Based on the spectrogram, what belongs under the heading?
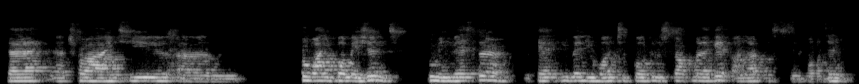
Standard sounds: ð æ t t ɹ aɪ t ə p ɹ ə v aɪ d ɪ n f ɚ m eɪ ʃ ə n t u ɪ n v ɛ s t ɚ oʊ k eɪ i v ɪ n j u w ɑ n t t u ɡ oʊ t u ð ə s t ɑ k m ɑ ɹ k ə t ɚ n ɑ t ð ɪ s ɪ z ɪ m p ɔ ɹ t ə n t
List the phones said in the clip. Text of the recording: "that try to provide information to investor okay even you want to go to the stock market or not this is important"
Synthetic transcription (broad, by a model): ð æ t t ɹ aɪ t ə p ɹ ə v aɪ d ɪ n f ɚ m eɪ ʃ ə n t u ɪ n v ɛ s t ɚ oʊ k eɪ i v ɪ n j u w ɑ n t t u ɡ oʊ t u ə s t ɑ k m ɑ ɹ k ə t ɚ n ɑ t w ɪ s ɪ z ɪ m p ɔ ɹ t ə n t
